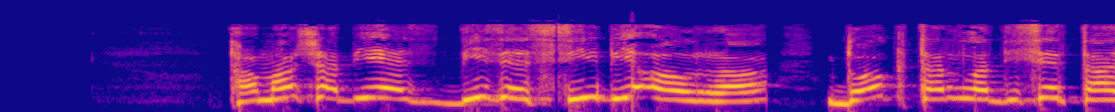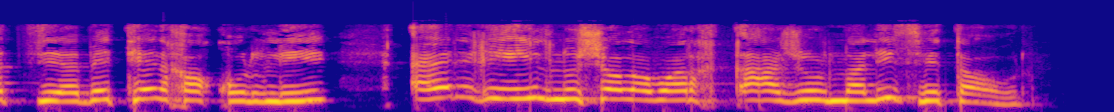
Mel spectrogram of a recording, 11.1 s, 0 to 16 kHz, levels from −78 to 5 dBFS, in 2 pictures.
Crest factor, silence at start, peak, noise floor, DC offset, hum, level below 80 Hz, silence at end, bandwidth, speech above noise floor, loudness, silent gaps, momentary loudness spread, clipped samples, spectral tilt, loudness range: 10 dB; 1.15 s; 0 dBFS; -58 dBFS; under 0.1%; none; -56 dBFS; 0.45 s; 8 kHz; 48 dB; -10 LUFS; none; 6 LU; under 0.1%; -3.5 dB/octave; 1 LU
